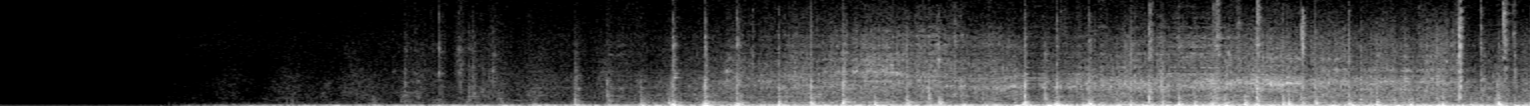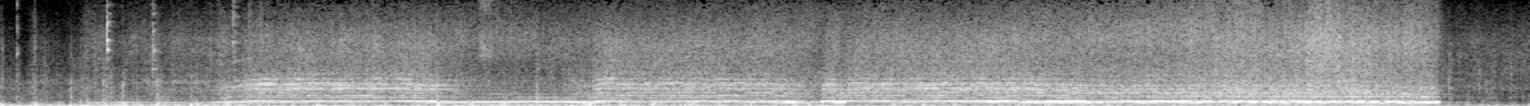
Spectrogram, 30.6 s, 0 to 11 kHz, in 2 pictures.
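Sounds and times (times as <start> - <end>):
train passing: 2.8 - 30.5
train whistle: 16.2 - 29.8.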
